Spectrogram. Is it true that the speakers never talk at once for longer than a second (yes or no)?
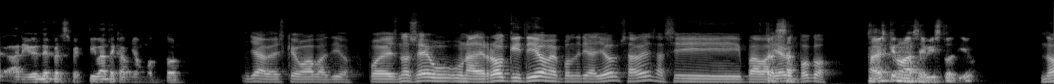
yes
